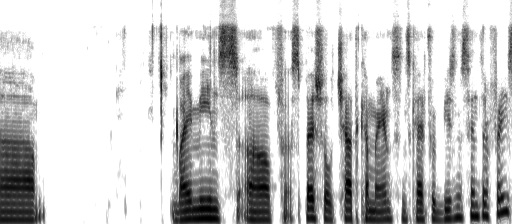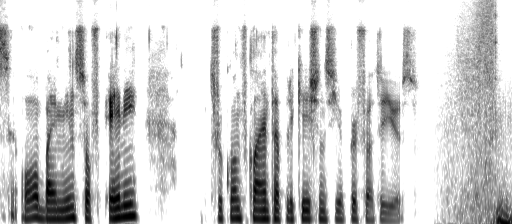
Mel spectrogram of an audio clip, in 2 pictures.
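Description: A man speaks calmly into a headset microphone, heard as if through an online call.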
